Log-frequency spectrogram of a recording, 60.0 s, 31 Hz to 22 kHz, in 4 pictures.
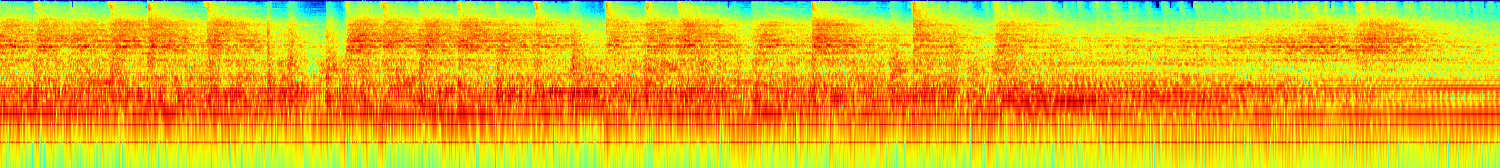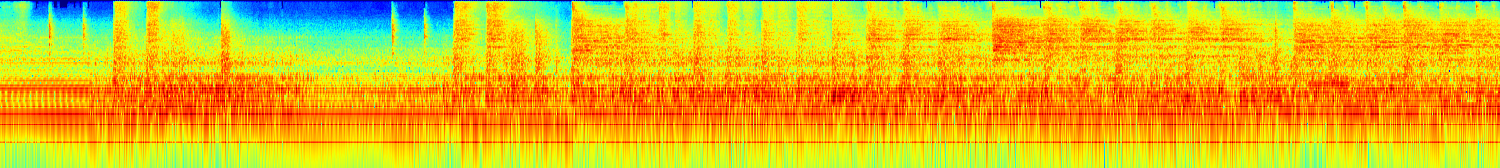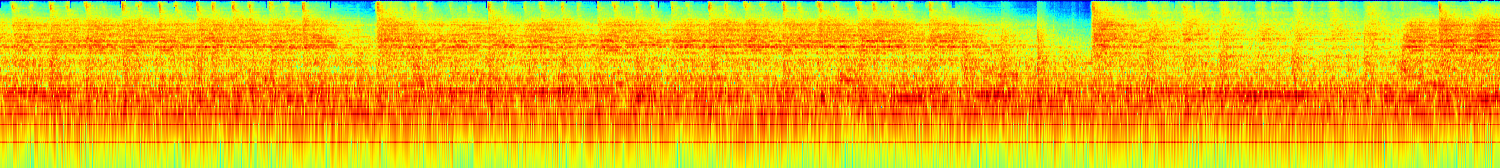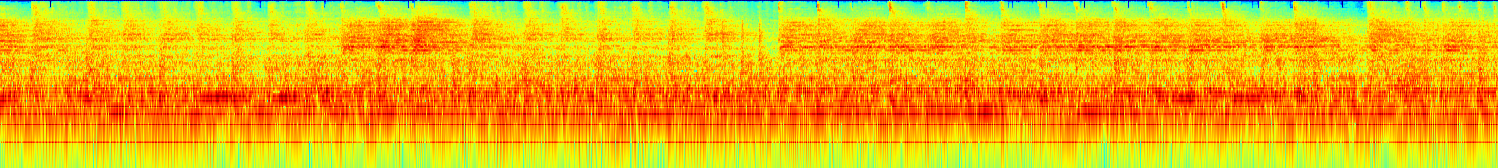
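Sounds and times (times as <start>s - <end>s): guitar chord ringing: 0.0s - 20.1s
rock band playing live: 0.0s - 59.9s.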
